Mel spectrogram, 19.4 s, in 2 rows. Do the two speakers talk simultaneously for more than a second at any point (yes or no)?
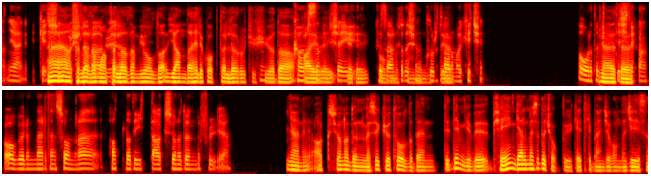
yes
